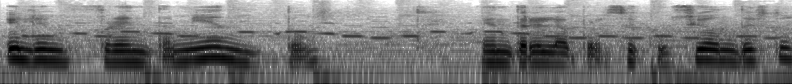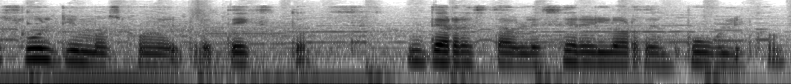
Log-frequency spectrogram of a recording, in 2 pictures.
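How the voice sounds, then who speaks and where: A woman's voice: lowish voice, fairly even intonation, measured pace, warm tone. A woman reading scripted narration for a radio novel in a dull, lo-fi recording. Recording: dull lo-fi sound. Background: faint music.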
